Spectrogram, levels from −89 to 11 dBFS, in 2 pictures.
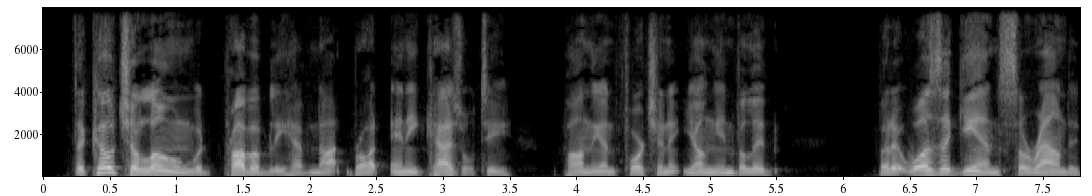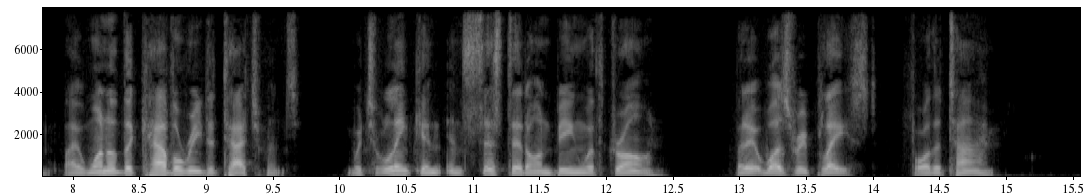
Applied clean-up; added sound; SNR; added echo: none; none; none; none.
